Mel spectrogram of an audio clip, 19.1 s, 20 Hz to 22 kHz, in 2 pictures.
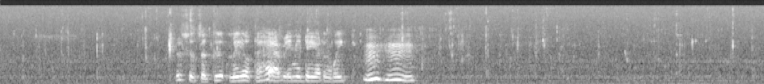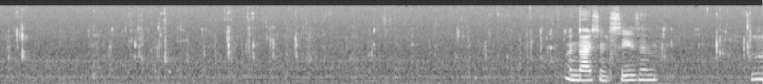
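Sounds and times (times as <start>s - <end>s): chewing crunchy food: 0.0s - 17.0s, 17.7s - 19.0s.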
